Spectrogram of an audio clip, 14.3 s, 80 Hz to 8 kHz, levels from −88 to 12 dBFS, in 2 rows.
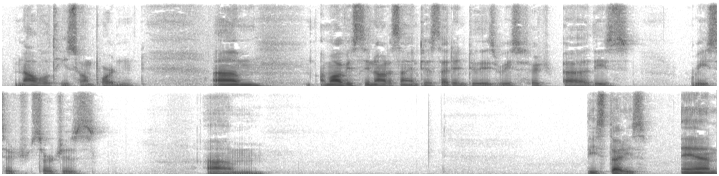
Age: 20-39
